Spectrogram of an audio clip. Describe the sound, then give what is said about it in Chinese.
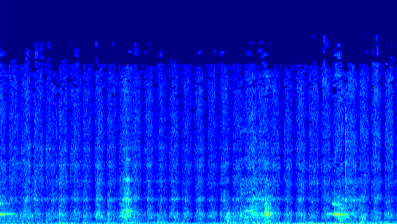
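Hand sanding of a bamboo fan with a dried medicinal grass used in place of sandpaper, about half an hour per fan: a steady stream of quick, raspy rubbing strokes in a brisk, even rhythm, dry and scratchy, continuing throughout with no voices. “大家这一个扇子，大概这样磨的话，一个扇子可能要花到半个小时。”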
